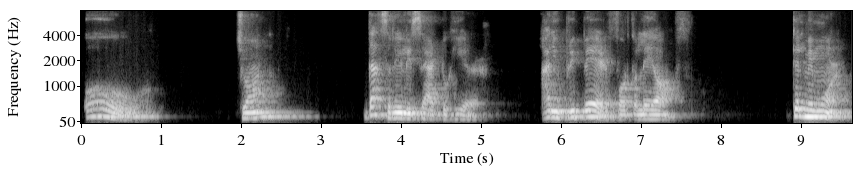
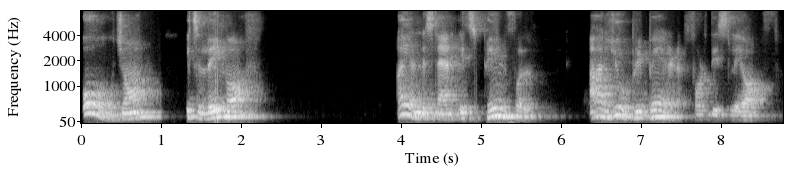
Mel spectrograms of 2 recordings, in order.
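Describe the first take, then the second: First: Sympathetic sad. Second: Caring. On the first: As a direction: lean in and let the voice contract with sadness. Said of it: "If that is a sad thing". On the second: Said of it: "show your genuine care ... what would you say?". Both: Shown as a demonstration.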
